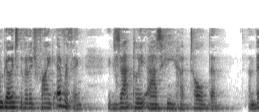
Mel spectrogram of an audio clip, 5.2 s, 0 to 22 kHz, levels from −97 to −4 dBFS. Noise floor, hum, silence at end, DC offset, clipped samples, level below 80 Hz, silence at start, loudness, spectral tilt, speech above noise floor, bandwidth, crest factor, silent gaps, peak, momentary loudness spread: -51 dBFS; none; 0 s; under 0.1%; under 0.1%; -54 dBFS; 0 s; -24 LUFS; -4.5 dB/octave; 28 dB; 8.2 kHz; 18 dB; none; -6 dBFS; 14 LU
